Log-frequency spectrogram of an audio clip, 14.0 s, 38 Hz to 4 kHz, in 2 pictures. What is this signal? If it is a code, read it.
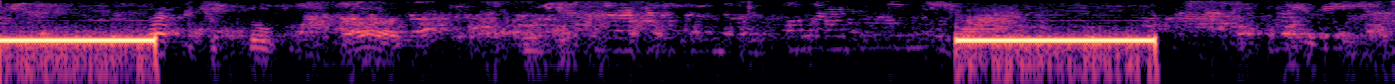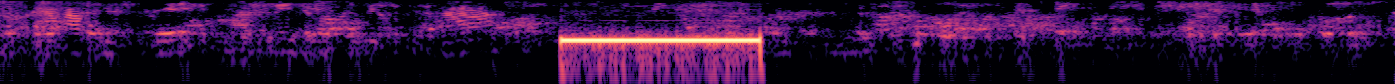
Ringback tone (Europe, 425 Hz), with speech.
